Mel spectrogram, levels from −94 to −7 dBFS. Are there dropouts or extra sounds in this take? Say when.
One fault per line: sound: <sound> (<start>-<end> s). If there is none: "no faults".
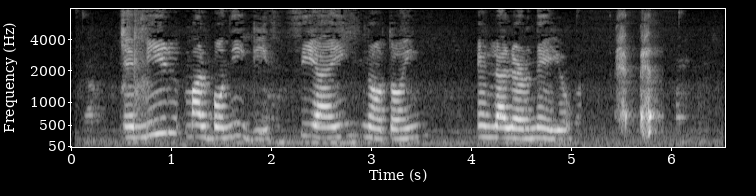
sound: throat clearing (5.4-5.9 s)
